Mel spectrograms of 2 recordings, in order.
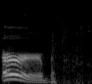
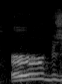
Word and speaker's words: herb: In America, in the United States, it's pronounced herb. Herbs and spices. In Britain, or England, or whatever you want to call across the pond, you guys pronounce it herb. But here we pronounce it herb.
